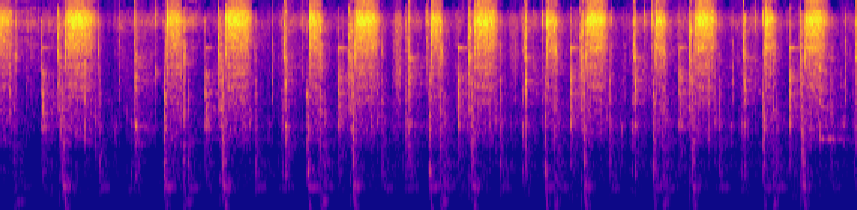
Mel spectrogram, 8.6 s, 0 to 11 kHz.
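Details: Roughly 100-year-old 2.5HP Alpha DeLaval hit-and-miss engine with Wico EK magneto and original spark plug, once used to run a milking vacuum pump, started choked and retarded with the oiler on: sharp pops with mechanical clatter about once a second, unevenly spaced; running normally.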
